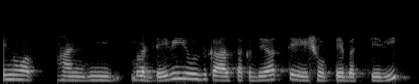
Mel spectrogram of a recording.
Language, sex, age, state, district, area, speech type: Punjabi, female, 18-30, Punjab, Fazilka, rural, conversation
